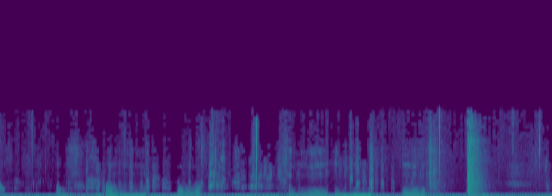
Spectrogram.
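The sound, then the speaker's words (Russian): A dog with an injured leg whimpers and pants at a neighbour's door late at night. Many high, wavering whines rise and fall in pitch over steady breathy panting. “Ой, ты собака, несчастная собака.”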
